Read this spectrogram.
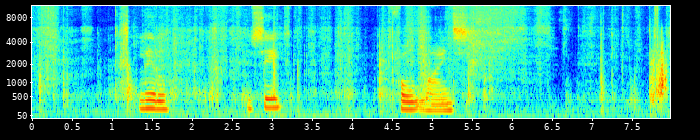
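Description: A sheet of paper rustles and crinkles as it is folded.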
